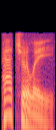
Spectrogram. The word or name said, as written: patchouli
